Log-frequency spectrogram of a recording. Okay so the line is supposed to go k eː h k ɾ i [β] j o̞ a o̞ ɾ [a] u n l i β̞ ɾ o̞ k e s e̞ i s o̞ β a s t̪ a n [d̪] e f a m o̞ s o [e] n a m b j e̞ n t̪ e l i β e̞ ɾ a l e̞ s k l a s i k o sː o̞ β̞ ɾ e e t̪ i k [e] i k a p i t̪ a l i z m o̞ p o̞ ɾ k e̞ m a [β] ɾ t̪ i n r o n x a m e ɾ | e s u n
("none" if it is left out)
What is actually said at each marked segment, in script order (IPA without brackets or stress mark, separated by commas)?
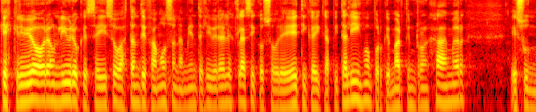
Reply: β, a, t̪, e, a, none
